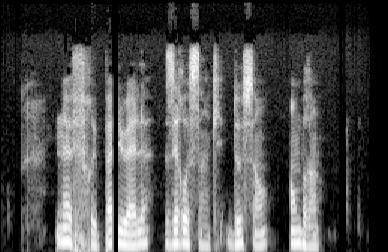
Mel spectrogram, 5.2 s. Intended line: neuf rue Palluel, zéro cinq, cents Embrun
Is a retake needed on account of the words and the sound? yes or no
yes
